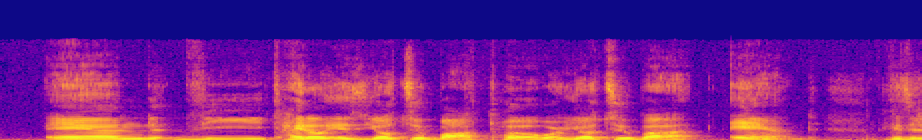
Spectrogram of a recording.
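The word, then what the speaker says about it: よつばと: That is the technical way you should pronounce it, because it is called Yotsuba ampersand, where in Japanese ampersand is to. And the title is Yotsuba To, or Yotsuba And, because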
